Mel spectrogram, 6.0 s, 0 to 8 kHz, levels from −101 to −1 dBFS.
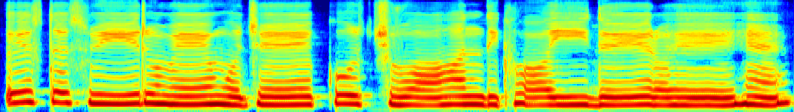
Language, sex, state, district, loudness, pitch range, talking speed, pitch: Hindi, female, Madhya Pradesh, Katni, -9 LUFS, 205-240 Hz, 100 wpm, 215 Hz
